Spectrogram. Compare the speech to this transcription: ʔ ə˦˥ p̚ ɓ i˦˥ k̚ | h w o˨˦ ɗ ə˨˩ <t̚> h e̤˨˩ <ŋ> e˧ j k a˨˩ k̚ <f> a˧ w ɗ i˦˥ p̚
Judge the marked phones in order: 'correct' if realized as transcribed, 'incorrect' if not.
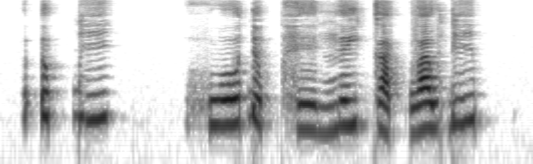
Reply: incorrect, correct, incorrect

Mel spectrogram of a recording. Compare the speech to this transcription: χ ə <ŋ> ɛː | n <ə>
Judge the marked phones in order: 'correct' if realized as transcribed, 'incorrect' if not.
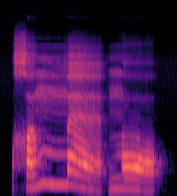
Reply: incorrect, incorrect

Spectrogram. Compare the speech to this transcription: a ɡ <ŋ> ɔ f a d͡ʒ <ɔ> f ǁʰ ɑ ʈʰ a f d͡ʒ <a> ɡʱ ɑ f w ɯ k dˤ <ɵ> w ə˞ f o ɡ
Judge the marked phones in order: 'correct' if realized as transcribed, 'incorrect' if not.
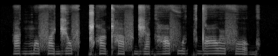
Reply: incorrect, correct, correct, incorrect

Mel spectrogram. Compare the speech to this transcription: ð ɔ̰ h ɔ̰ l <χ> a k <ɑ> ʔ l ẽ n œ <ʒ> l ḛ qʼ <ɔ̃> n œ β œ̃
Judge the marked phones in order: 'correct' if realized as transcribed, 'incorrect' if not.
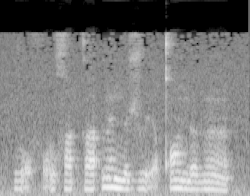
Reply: correct, incorrect, correct, correct

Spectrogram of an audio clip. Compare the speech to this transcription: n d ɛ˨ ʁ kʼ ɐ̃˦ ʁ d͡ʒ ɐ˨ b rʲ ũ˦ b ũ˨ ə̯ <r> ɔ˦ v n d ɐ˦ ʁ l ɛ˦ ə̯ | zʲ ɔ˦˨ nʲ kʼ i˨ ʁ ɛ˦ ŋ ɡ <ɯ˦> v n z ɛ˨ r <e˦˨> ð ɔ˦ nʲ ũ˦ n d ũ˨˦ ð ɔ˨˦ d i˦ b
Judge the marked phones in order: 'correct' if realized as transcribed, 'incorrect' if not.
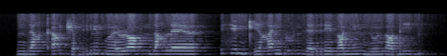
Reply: incorrect, incorrect, correct

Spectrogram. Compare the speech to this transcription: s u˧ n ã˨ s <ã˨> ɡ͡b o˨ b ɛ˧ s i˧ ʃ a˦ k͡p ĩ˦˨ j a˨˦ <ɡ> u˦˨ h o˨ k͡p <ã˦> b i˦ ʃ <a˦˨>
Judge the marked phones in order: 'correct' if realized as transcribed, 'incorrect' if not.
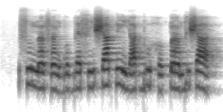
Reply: correct, incorrect, incorrect, correct

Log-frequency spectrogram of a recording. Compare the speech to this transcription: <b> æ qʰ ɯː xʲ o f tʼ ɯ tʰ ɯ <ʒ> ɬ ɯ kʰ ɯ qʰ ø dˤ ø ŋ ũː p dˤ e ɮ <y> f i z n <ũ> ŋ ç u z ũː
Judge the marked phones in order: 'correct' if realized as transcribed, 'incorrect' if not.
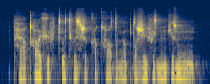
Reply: incorrect, incorrect, correct, correct

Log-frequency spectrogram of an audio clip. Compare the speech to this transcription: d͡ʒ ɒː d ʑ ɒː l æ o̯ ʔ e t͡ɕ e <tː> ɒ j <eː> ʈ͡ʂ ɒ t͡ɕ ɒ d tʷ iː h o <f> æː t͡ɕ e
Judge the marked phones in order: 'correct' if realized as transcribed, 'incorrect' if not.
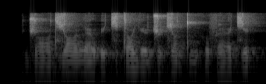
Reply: incorrect, correct, correct

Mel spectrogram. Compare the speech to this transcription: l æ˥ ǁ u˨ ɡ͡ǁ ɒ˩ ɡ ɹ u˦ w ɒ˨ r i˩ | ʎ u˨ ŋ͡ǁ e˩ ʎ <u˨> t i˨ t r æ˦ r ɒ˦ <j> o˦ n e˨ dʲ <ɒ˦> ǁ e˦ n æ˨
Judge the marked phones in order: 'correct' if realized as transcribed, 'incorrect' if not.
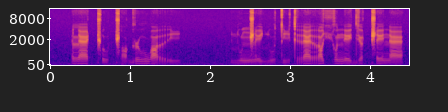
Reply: correct, incorrect, correct

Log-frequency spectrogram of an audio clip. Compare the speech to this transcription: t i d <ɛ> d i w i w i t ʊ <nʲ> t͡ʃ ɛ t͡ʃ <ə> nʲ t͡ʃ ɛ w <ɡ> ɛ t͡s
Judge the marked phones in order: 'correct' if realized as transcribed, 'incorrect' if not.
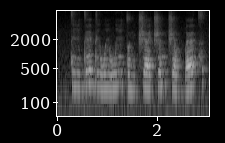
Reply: incorrect, correct, correct, incorrect

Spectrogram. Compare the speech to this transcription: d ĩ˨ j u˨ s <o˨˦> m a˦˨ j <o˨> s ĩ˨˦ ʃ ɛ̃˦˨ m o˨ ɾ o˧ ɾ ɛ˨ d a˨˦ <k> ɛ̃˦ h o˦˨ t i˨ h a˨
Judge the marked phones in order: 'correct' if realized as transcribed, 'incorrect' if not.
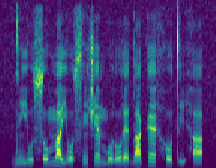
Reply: correct, correct, correct

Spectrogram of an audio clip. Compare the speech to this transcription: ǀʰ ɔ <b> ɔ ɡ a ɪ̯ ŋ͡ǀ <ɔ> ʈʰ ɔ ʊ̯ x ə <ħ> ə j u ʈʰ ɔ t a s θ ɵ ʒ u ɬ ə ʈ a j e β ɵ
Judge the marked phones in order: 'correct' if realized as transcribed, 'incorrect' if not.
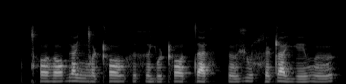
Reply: incorrect, incorrect, incorrect

